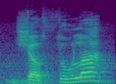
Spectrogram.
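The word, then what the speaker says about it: Jyothula: Jothula. The Y is silent.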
